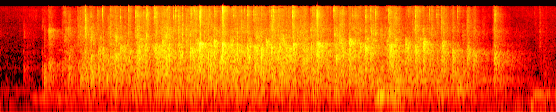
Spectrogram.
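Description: A small audience applauding at the end of a piece. The clapping starts about half a second in, swells quickly, and dies away just before the end.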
